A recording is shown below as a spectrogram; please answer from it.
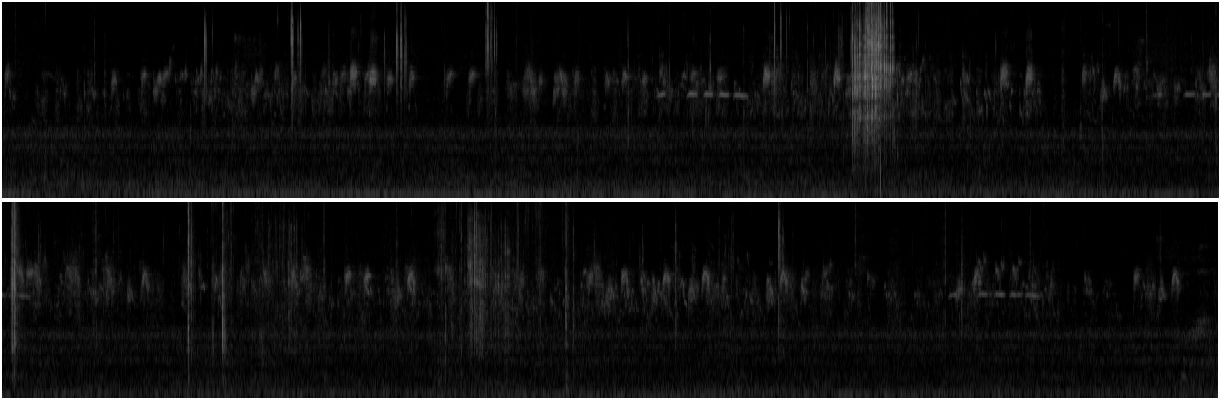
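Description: Small birds chirping and calling on and off, with a few short whistled notes. Scattered sharp clicks and a louder brief scrape about eleven seconds in, from the mussel shells and knife being handled.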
